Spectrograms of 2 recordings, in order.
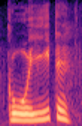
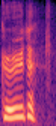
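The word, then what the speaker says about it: Goethe: Go-e-the er en stor poet. Så siger læreren, oe på tysk, det udtales ø, så det hedder Gø-the.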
